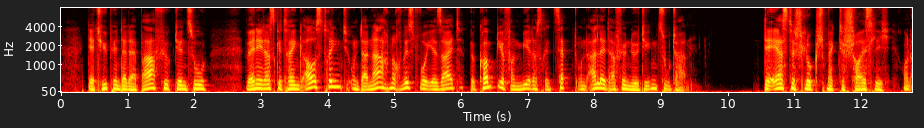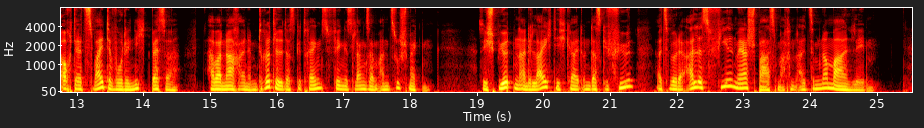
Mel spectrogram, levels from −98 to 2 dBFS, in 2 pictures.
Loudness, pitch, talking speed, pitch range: -27 LUFS, 130 Hz, 170 wpm, 115-155 Hz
